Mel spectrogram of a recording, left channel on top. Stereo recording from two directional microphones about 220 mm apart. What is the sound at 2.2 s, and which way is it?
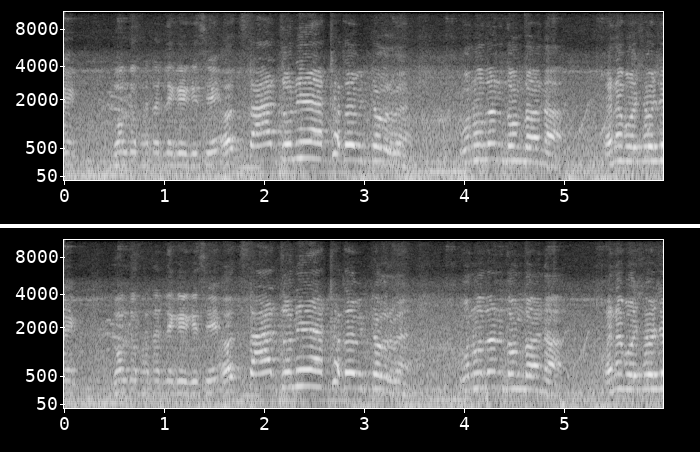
Speech, 35° right (ahead or behind).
